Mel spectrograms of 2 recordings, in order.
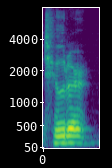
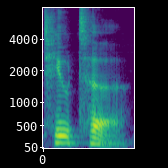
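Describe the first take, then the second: First: It is said in an American accent. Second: It is said in a British accent. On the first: "American जाके बोल देगा ट्यूटर, वो ठ ड का साउंड उसके यहाँ आ जाता है" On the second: "एक ब्रिटिश बोलते हैं ना ट्यूटर"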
